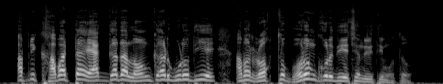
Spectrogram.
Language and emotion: Bengali, angry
